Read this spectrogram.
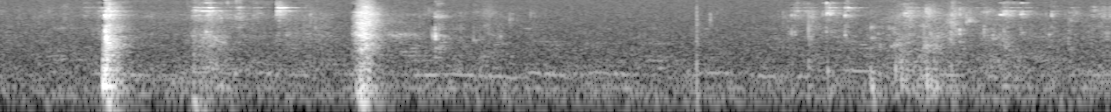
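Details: A Golden Retriever playing with his nose gives sharp, breathy snorts, a brief soft whine, then a run of wheezy snuffling.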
